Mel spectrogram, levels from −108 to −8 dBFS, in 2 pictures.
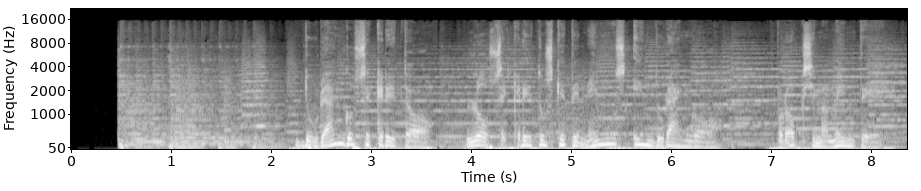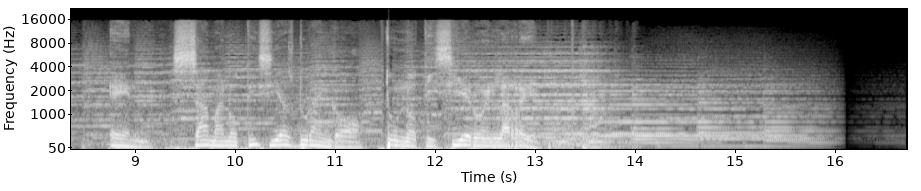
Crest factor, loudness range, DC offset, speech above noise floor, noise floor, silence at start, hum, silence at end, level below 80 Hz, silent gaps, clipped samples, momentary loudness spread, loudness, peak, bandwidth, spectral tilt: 16 dB; 4 LU; under 0.1%; 54 dB; -69 dBFS; 0.45 s; none; 0.8 s; -28 dBFS; none; under 0.1%; 12 LU; -17 LUFS; 0 dBFS; 16 kHz; -4.5 dB/octave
